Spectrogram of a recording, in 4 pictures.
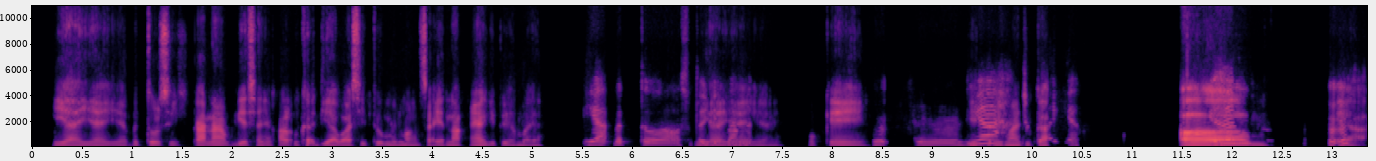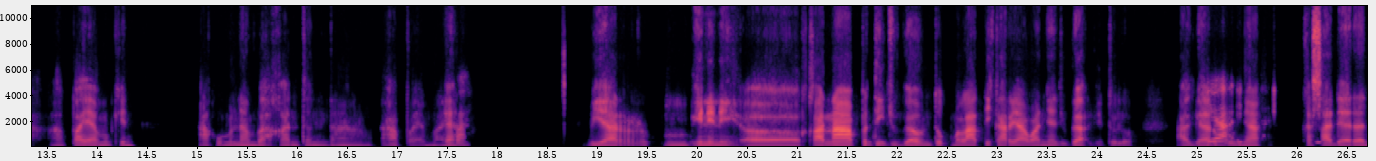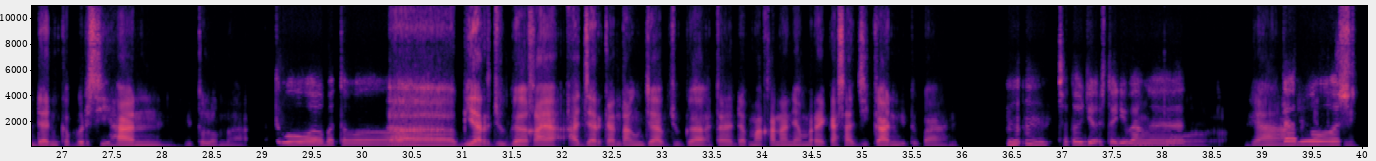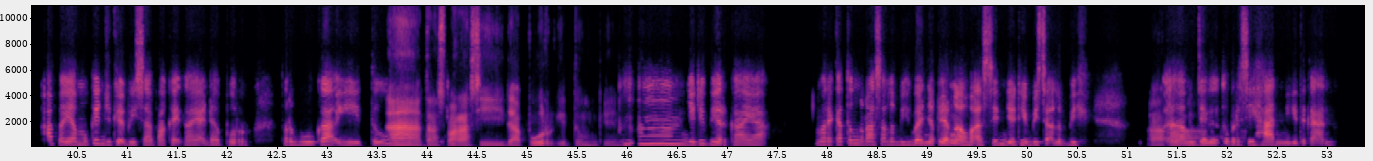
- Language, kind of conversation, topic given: Indonesian, unstructured, Kenapa banyak restoran kurang memperhatikan kebersihan dapurnya, menurutmu?
- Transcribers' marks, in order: laughing while speaking: "gak"; other background noise; unintelligible speech; tsk; unintelligible speech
